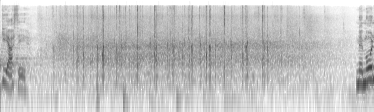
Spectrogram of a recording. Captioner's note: applause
